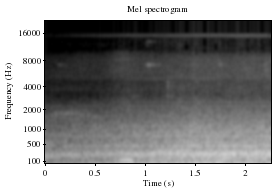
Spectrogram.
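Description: A steady low background rumble with no speech, growing louder through the two seconds.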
